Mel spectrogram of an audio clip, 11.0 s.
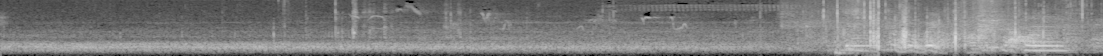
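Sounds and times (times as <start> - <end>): steady low background noise: 0.0 - 11.0
bird chirps: 3.4 - 7.8.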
